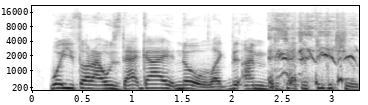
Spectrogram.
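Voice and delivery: put-on high-pitched Boston accent. Retelling a game trailer's character line: imitating Detective Pikachu's East Coast accent. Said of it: "some Bostonian or some, like, East Coast accent".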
